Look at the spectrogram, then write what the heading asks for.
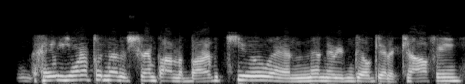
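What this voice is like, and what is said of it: Australian speaker doing American accent. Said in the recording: “Do you have an accent? ... I'm from Australia. ... in an American accent? ... That was amazing.”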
